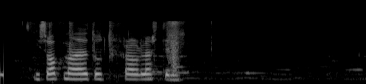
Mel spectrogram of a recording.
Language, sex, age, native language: Icelandic, male, 12, Icelandic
